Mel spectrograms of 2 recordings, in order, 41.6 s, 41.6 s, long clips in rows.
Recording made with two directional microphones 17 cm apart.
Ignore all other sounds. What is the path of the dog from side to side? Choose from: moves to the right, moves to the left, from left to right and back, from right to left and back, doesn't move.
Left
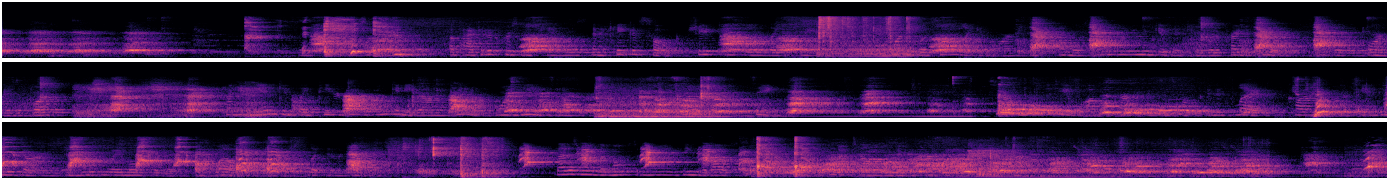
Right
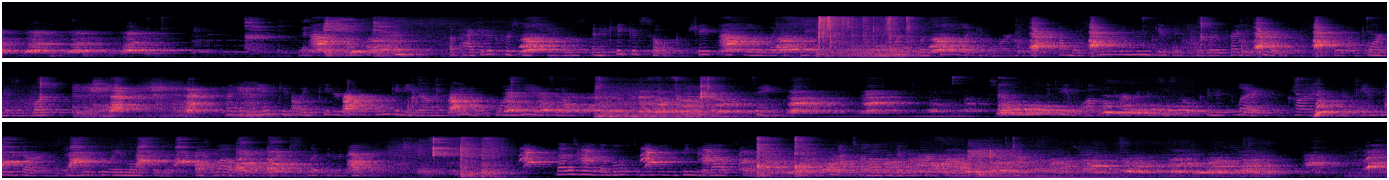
moves to the left.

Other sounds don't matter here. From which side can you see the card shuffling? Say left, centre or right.
centre.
